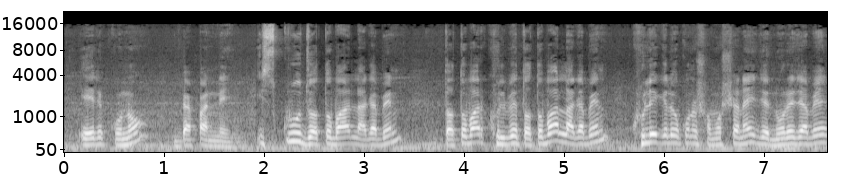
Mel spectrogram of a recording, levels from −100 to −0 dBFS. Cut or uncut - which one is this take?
cut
